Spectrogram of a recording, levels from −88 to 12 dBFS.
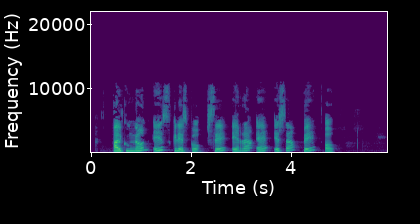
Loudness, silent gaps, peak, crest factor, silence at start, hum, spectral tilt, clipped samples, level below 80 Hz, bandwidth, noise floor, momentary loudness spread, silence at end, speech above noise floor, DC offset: -27 LUFS; none; -4 dBFS; 26 dB; 0.45 s; none; -3 dB/octave; under 0.1%; -86 dBFS; 11 kHz; -75 dBFS; 11 LU; 1.1 s; 48 dB; under 0.1%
